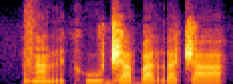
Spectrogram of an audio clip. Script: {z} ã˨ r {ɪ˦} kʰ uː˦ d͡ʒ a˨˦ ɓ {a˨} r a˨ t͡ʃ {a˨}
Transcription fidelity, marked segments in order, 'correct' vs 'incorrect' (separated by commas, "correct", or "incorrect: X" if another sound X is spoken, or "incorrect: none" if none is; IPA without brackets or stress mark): correct, correct, correct, incorrect: aː˨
